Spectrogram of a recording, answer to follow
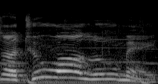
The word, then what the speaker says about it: Tuolumne: Pronounced Tuolumne.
